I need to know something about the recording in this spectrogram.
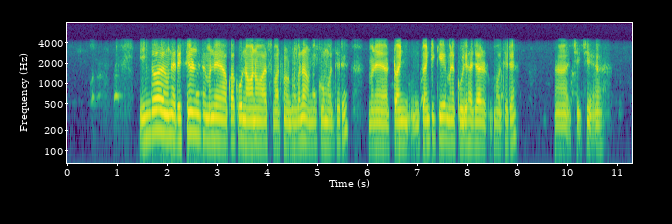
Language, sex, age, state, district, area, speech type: Santali, male, 18-30, West Bengal, Birbhum, rural, conversation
